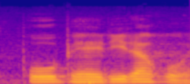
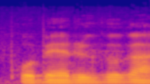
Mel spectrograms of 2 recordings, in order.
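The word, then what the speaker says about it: Boberg: 스웨덴 발음으로 보벨이라고 해요. 보베르그가 아니고 보벨이라고 하는 게 맞답니다.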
